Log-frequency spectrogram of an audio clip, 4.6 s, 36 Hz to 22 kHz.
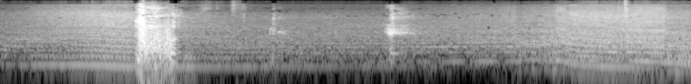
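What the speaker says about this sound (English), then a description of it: "Cristobal Gutierrez, number 63, now passing or attacking, I should say, Gianni on the inside." Race cars in a sim racing video game on the Montreal circuit pass in a loud, sudden whoosh, followed by a smaller swell and a steady engine drone.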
